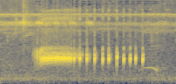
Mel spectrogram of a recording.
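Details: Zebra dove, locally perkutut, in manggung song used to anger rival birds: a sustained purring trill breaking into about eleven evenly spaced staccato coo pulses, with a soft high hum behind.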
